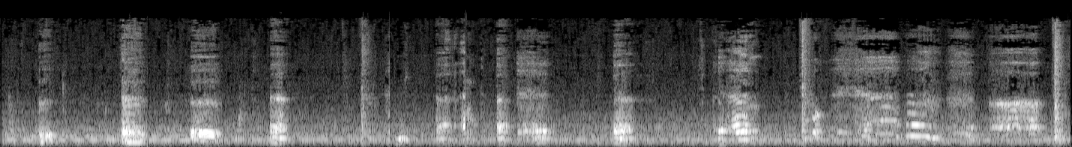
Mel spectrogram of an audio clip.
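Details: Frequent burping after eating ribs with milk, with stomach pain and later nausea, after drinking soda; about a dozen loud voiced belches in fourteen seconds.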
